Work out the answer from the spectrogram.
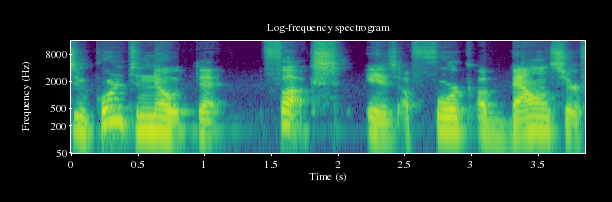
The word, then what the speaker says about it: PHUX: So, and Fucks is spelled PHUX.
